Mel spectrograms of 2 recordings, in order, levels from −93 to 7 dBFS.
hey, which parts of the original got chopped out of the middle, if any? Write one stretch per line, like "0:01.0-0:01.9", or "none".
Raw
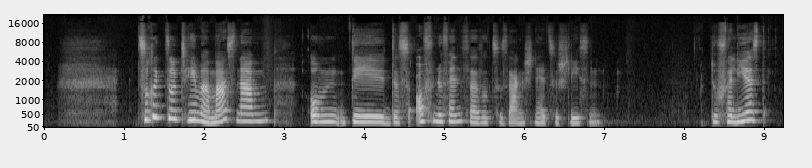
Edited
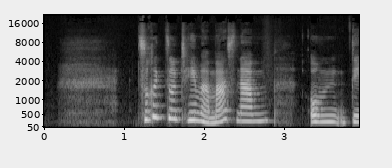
none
